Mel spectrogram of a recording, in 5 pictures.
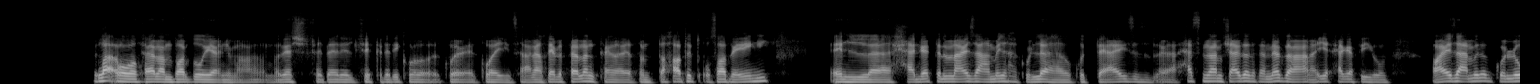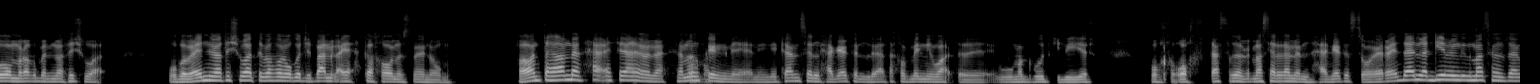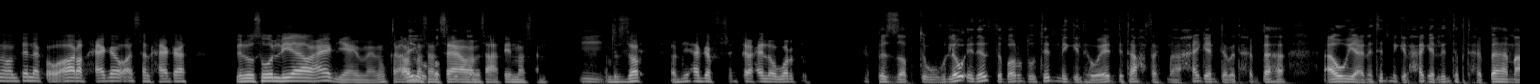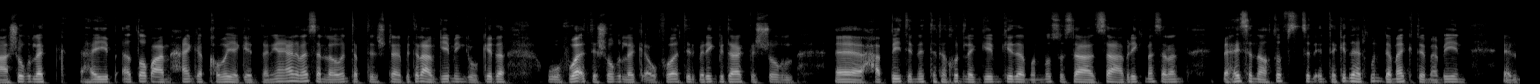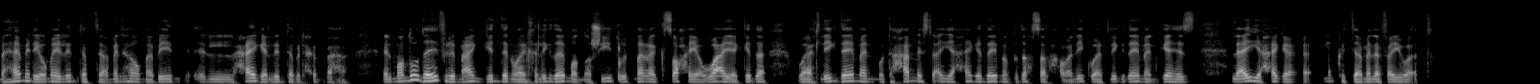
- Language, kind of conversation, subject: Arabic, advice, إزاي ألاقي وقت لهواياتي مع جدول شغلي المزدحم؟
- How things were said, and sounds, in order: in English: "نكنسل"; tapping; unintelligible speech; in English: "الgaming"; in English: "gaming"; in English: "البريك"; in English: "بريك"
